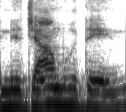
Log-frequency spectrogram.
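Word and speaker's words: Nizamuddin: So Waqiya, this is, to pronounce it in the non-Urdu way, Nijamuddin.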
